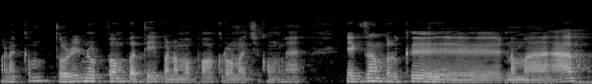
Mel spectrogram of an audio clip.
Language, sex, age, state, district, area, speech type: Tamil, male, 30-45, Tamil Nadu, Pudukkottai, rural, spontaneous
